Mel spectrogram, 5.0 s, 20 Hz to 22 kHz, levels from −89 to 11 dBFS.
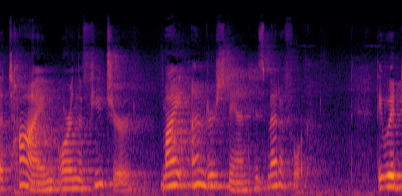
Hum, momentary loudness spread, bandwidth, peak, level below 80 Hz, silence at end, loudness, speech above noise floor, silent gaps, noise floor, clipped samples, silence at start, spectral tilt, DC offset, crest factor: none; 12 LU; 14 kHz; -6 dBFS; -54 dBFS; 0 s; -25 LUFS; 24 dB; none; -48 dBFS; under 0.1%; 0 s; -5.5 dB/octave; under 0.1%; 20 dB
